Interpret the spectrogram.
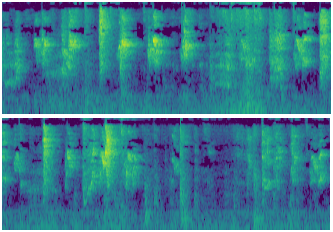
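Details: Jenday conures, kept as pets, bathing under a shower: short, harsh squawks in irregular bursts, several per second at times, mixed with wing flapping and splashing noise.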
